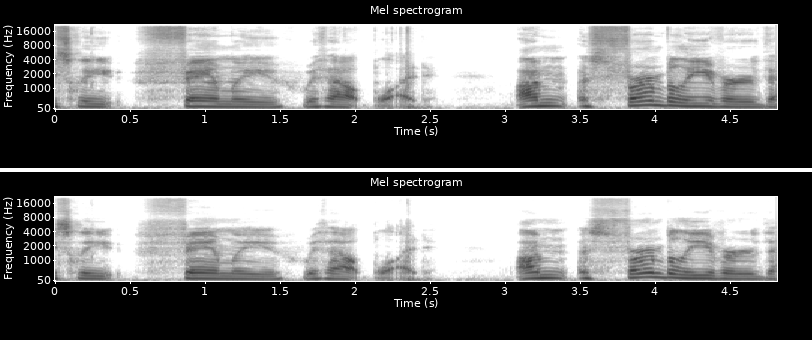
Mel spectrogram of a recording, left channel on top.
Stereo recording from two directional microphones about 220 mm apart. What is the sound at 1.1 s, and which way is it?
Speech, 20° left (ahead or behind).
